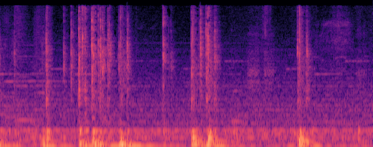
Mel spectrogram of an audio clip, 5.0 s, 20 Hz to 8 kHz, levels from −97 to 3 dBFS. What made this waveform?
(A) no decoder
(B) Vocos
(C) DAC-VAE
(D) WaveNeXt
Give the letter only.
A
